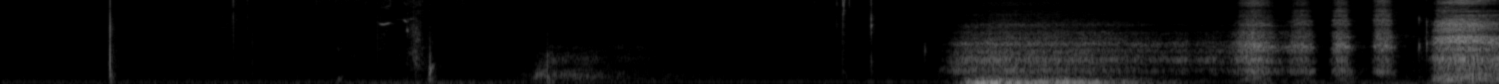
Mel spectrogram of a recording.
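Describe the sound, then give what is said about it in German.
A few faint, sparse crackles from a burning joint that has burned down quite short, then a long inhale as it is drawn on, followed by several short breathy puffs. No talking. “Ja, der ist jetzt schon ziemlich, ziemlich kurz. Deswegen knistert das nicht mehr so laut.”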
